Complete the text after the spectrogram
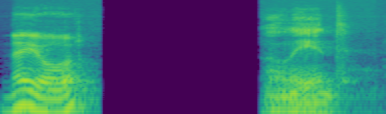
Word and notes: Belneemt: Nieuw lekkerlands

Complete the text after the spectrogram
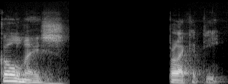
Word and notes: Plakkertie: Nieuw lekkerlands

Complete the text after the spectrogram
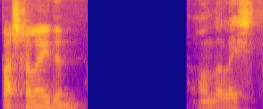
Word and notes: Onderlest: Nieuw lekkerlands

